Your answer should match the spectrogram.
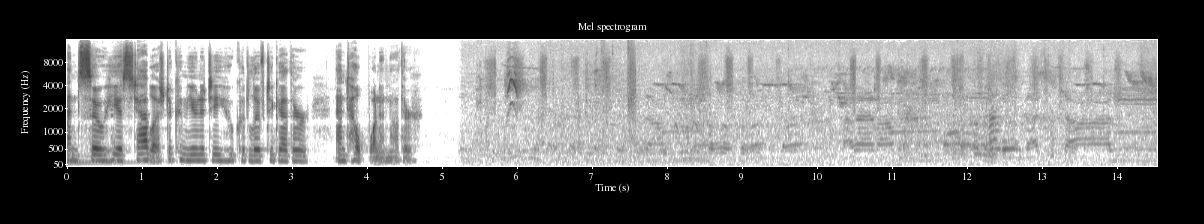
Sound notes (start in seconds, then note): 6.1 scraping; 11.1 chanting in distance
